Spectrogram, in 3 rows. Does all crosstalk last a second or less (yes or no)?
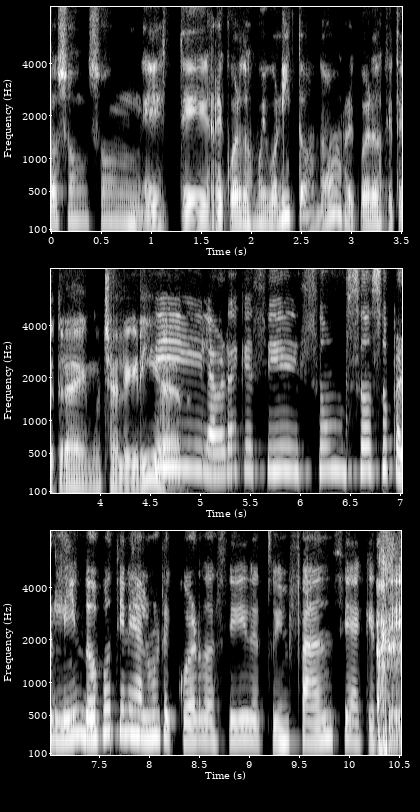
yes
